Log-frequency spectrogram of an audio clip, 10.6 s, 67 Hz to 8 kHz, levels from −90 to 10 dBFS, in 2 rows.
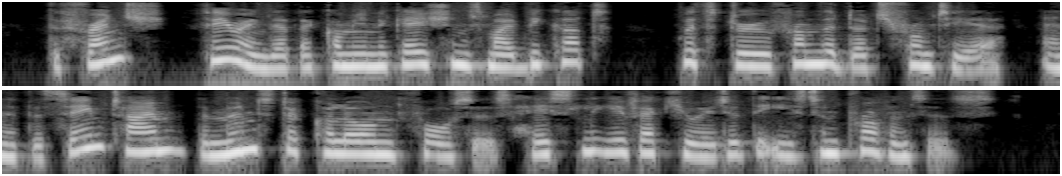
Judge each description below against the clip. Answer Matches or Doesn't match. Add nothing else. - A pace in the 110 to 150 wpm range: Doesn't match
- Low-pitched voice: Doesn't match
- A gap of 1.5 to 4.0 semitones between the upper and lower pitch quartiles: Matches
